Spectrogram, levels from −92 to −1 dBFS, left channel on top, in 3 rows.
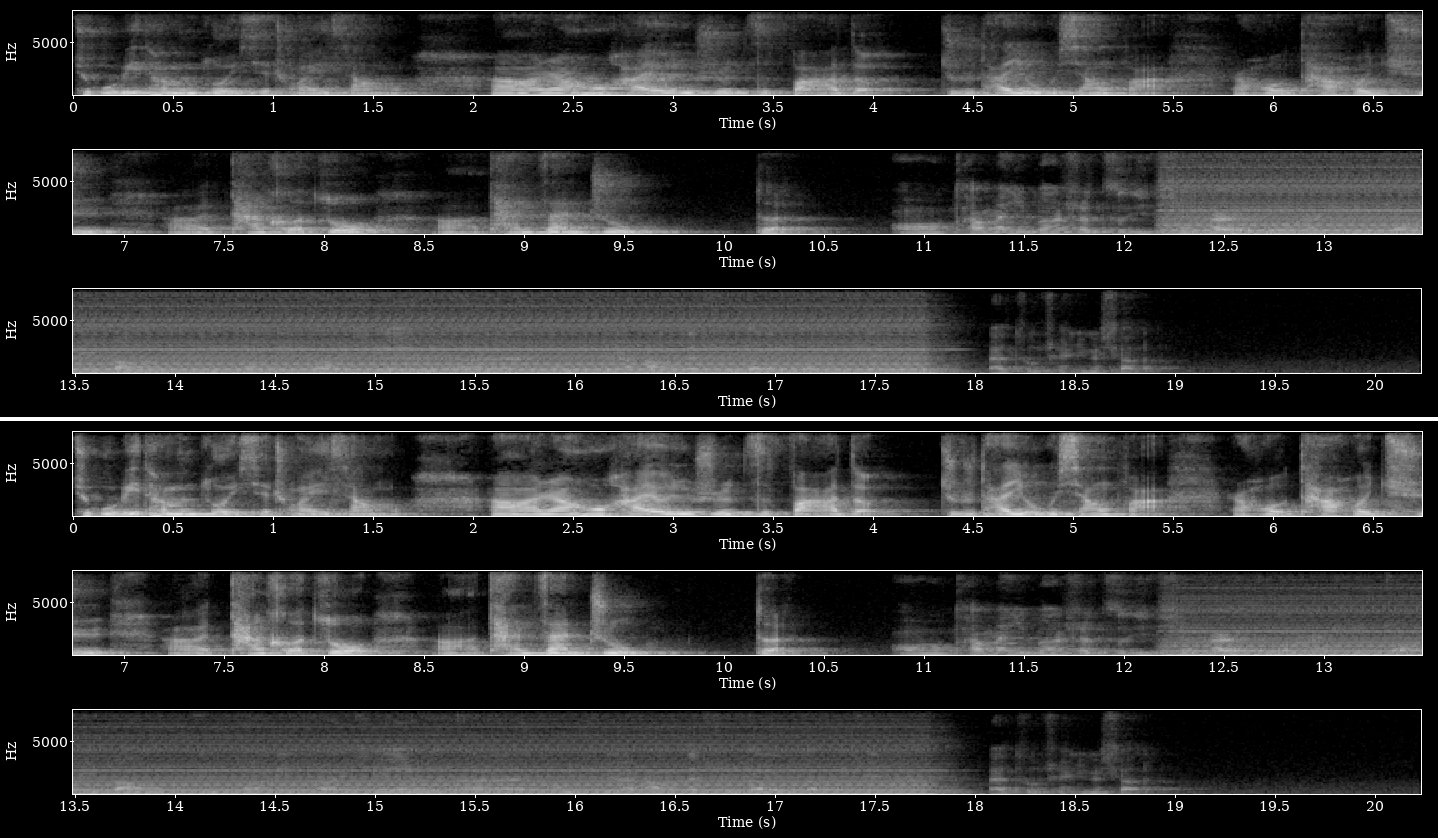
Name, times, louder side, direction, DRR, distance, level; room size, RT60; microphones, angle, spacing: voice 1, 0.0-4.0 4.3-9.6 10.2-10.3, right 3 dB, 55° right, 9 dB, 1.3 m, -27 dB
voice 2, 10.8-17.7 18.1-18.9, equal, 15° left, 4 dB, 2.3 m, -42 dB
sound 1, 12.2-17.8, left 1 dB, 65° left, 3.1 m, -36 dB
21.0 x 11.5 x 6.0 m, 0.70 s
head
